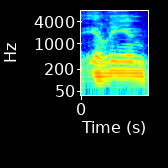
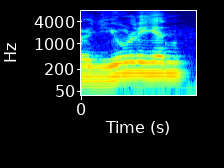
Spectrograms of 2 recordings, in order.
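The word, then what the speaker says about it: uilleann: And even Chris O telling me how to pronounce illen pipes instead of ulen.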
